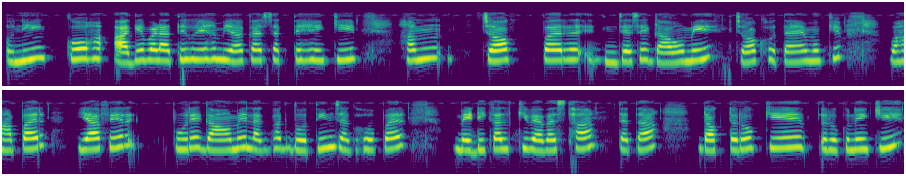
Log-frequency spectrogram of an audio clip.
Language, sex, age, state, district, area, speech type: Hindi, female, 30-45, Madhya Pradesh, Balaghat, rural, spontaneous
